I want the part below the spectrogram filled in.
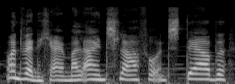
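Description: A woman's voice: fairly high pitch, unhurried, faint music behind, lightly acted. A woman doing a dreamy, cheerful caterpillar.

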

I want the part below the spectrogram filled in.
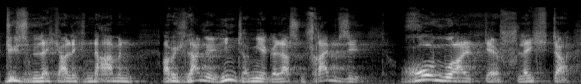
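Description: An author reading aloud, voicing a gruff man who poses as a medieval knight and threatens in old-fashioned, pompous speech. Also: a bit bright. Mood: menacing. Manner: archaic, pompous, drawn-out booming delivery.

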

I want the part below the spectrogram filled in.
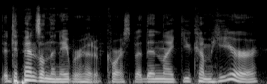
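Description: A man's voice: mid-range voice, fast talker, vocal fry, no echo. A man from New Orleans hosting a casual interview, telling stories with acted-out voices and frequent laughter. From New Orleans, USA. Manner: animated storyteller, acts out quoted voices, laughs often. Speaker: podcast host.

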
